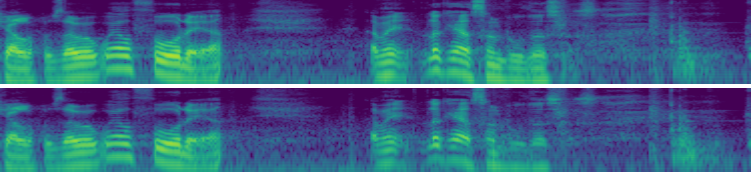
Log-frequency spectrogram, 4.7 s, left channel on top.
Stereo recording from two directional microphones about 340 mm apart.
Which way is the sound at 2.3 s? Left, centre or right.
Left.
